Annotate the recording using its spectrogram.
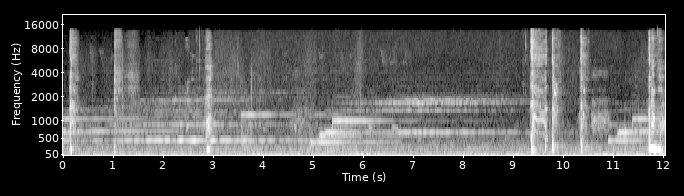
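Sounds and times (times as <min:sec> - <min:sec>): slow held music notes: 0:00.0 - 0:12.0
person coughing: 0:00.1 - 0:00.4, 0:09.4 - 0:10.6.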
